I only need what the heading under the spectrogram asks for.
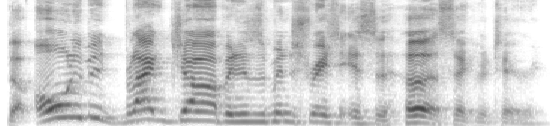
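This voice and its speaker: Tipsy man, lively high voice, rambling, laughing. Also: fairly quick. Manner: laughing, rambling, repeats "hold on". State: a little tipsy. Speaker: show host. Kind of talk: casual political commentary.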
